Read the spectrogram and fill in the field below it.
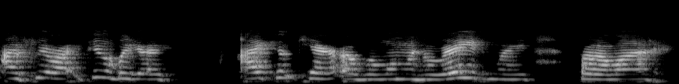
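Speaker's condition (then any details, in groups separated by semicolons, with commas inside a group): Cerebral palsy; cerebral palsy since childhood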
